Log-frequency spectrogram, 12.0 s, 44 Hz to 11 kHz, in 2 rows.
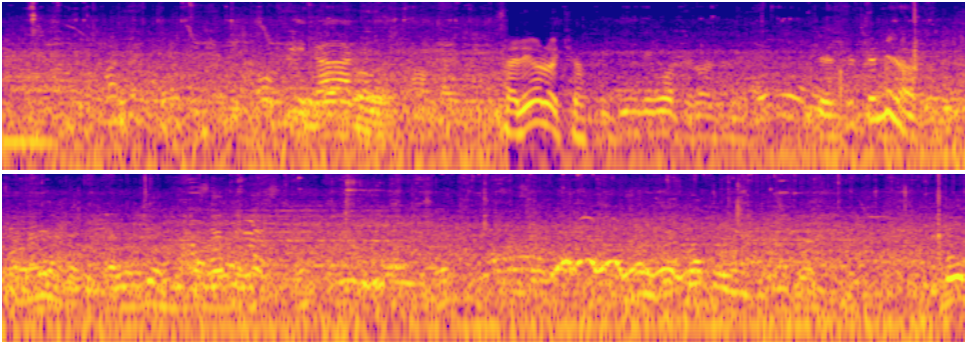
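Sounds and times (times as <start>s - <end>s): men talking: 0.4s - 12.0s.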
